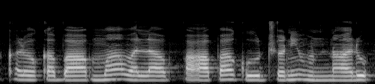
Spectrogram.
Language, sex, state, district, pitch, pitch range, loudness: Telugu, female, Andhra Pradesh, Annamaya, 205 Hz, 195-210 Hz, -17 LUFS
